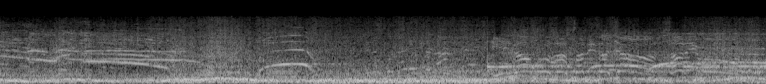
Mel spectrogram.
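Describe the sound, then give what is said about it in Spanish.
Hundreds of motorcycle engines roar together at the starting flag of a ride along an avenue, steady and loud, with individual revs rising and falling over the rumble and a murmur of crowd voices underneath. “Cientos de motos rugieron al unísono, creando un sonido atronador que resonó por toda la avenida.”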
